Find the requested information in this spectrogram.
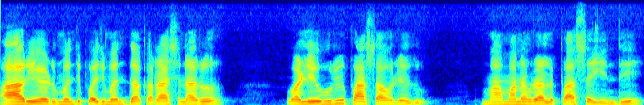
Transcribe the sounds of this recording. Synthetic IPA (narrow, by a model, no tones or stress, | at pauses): aːɾueːɽumɐnd̪ipɐd̪imɐnd̪id̪aːkɐɾaːsinaːɾu | ʋaːɭːewuɾiːpaːsaːʋɐle̞ːd̪u | maːmɐnɐʋɾaːlːupaːsɐjind̪i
